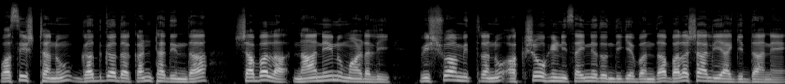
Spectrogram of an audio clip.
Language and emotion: Kannada, neutral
